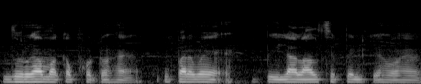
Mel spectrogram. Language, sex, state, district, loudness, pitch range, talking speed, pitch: Hindi, male, Bihar, Jahanabad, -26 LUFS, 110-120 Hz, 185 wpm, 115 Hz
